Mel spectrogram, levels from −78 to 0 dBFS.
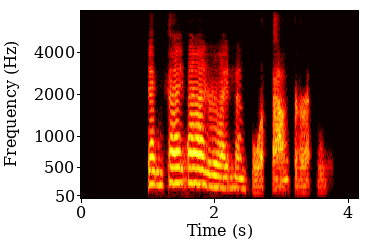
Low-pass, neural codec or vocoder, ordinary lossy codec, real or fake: none; codec, 16 kHz, 0.5 kbps, FreqCodec, smaller model; none; fake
